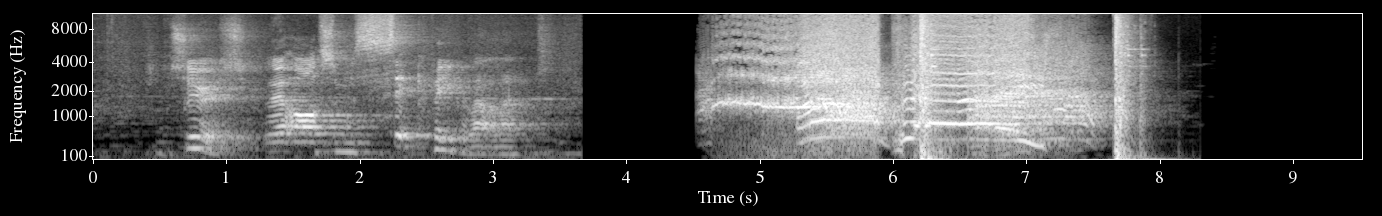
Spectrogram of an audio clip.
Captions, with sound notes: I'm serious, there are some sick people out there. *Screams and axe thuds*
